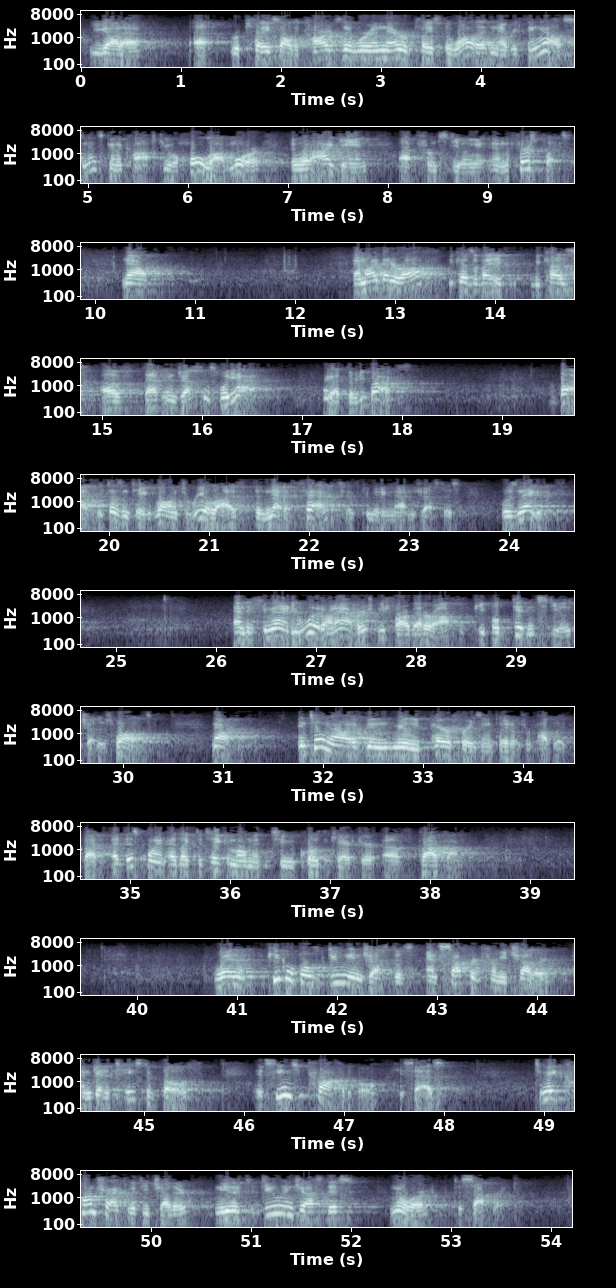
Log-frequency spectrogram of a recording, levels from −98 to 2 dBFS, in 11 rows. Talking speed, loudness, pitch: 165 wpm, -13 LUFS, 175 Hz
